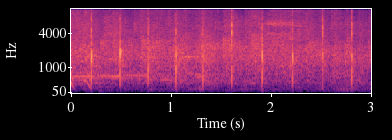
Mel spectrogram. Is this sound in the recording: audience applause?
yes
